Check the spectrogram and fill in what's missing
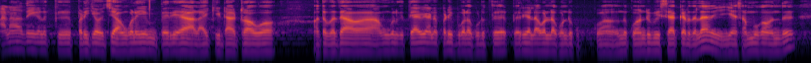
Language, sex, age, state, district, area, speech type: Tamil, male, 30-45, Tamil Nadu, Thanjavur, rural, spontaneous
